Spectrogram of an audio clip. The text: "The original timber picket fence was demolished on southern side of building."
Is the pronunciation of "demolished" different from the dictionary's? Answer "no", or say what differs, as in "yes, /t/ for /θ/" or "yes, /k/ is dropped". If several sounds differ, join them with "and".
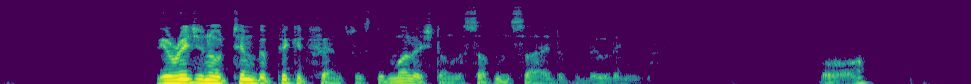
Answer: no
